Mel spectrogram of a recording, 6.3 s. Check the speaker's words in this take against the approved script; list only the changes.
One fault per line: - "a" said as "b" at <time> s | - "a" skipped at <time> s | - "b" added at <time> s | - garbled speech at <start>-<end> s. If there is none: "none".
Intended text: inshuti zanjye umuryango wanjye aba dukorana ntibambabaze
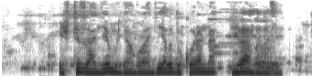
- "aba" said as "abo" at 3.3 s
